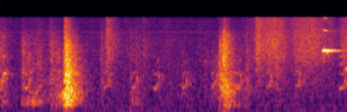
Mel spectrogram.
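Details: Guinea pigs Cannoli and Pinniped wheeking to ask for food: short rising squeaks repeated every half second or so, with louder rustling bursts and a brief high whistle near the end.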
